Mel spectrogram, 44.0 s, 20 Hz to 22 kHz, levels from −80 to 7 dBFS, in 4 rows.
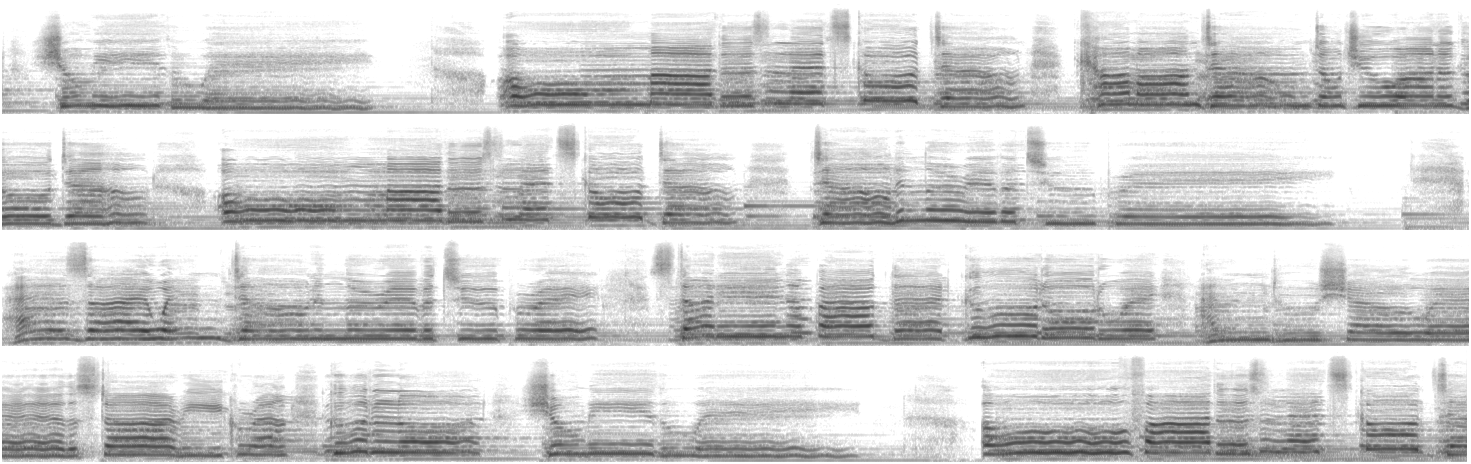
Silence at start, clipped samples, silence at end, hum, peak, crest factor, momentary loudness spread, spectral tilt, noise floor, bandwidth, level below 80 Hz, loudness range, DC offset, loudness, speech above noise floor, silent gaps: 0 s; under 0.1%; 0 s; none; -6 dBFS; 18 dB; 12 LU; -4 dB/octave; -56 dBFS; 16.5 kHz; -66 dBFS; 6 LU; under 0.1%; -23 LUFS; 34 dB; none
